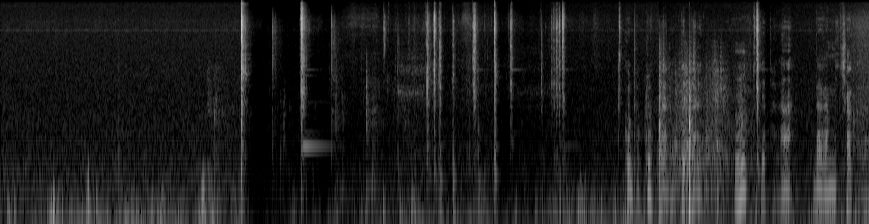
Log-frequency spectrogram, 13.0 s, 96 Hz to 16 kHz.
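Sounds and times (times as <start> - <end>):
pellet strike with metallic ring: 4.5 - 5.2
air rifle firing: 9.8 - 11.0.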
